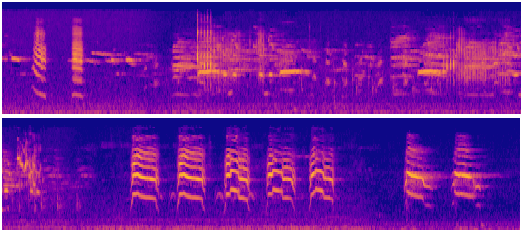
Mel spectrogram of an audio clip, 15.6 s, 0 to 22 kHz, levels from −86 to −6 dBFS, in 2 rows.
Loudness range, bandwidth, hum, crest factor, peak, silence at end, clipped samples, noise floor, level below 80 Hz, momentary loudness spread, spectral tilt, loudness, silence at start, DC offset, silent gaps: 10 LU; 16.5 kHz; none; 26 dB; -2 dBFS; 0.55 s; under 0.1%; -58 dBFS; -58 dBFS; 21 LU; 2 dB/octave; -23 LUFS; 0.05 s; under 0.1%; none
